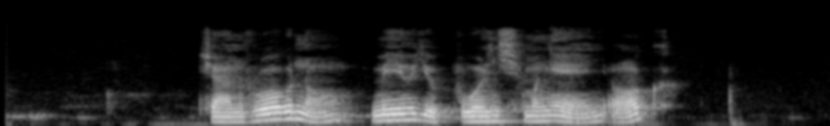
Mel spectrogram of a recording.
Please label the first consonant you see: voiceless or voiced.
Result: voiceless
